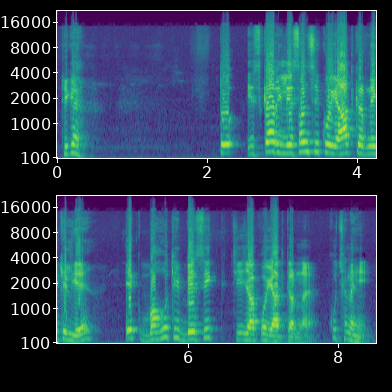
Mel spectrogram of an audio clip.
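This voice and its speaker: A man's voice: high voice, lively intonation. A man teaching a whiteboard math lesson, explaining step by step, asking his students questions and saying "okay" between points. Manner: explains slowly, asks the class questions.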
